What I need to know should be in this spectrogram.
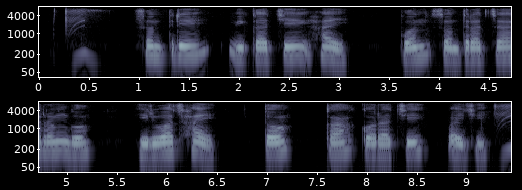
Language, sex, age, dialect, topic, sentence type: Marathi, male, 18-24, Varhadi, agriculture, question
